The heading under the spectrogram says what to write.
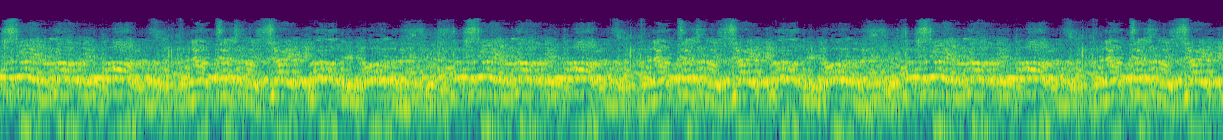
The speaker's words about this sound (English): And what do you chant at a statue of William Shakespeare when your team draws one all against an old enemy? This is what you chant.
